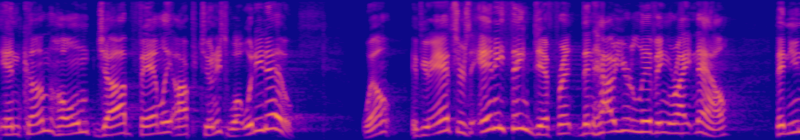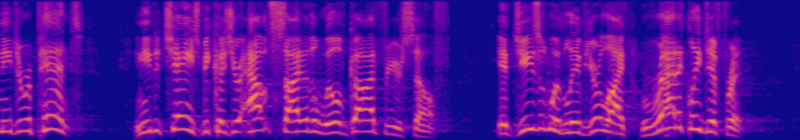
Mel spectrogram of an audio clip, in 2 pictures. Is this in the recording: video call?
no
